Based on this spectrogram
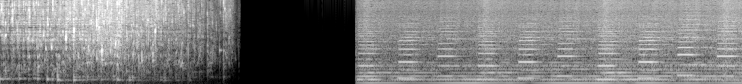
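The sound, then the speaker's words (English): Water pours and splashes loudly for a few seconds, then stops abruptly, as Gretel fetches water in a telling of Hansel and Gretel. After a short silence, a steady harmonic musical tone plays on without any voices. “With a sad heart, Gretel fetched the water in which Hansel was to be boiled.”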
